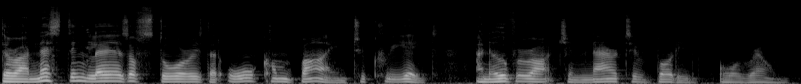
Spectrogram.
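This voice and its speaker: Slow, mellow man reading aloud. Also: mid-range voice. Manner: deliberate, with long pauses between phrases. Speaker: author reading from own book. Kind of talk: measured book reading, bedtime-story narration.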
